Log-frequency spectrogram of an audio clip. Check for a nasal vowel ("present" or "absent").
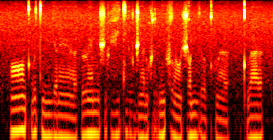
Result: present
